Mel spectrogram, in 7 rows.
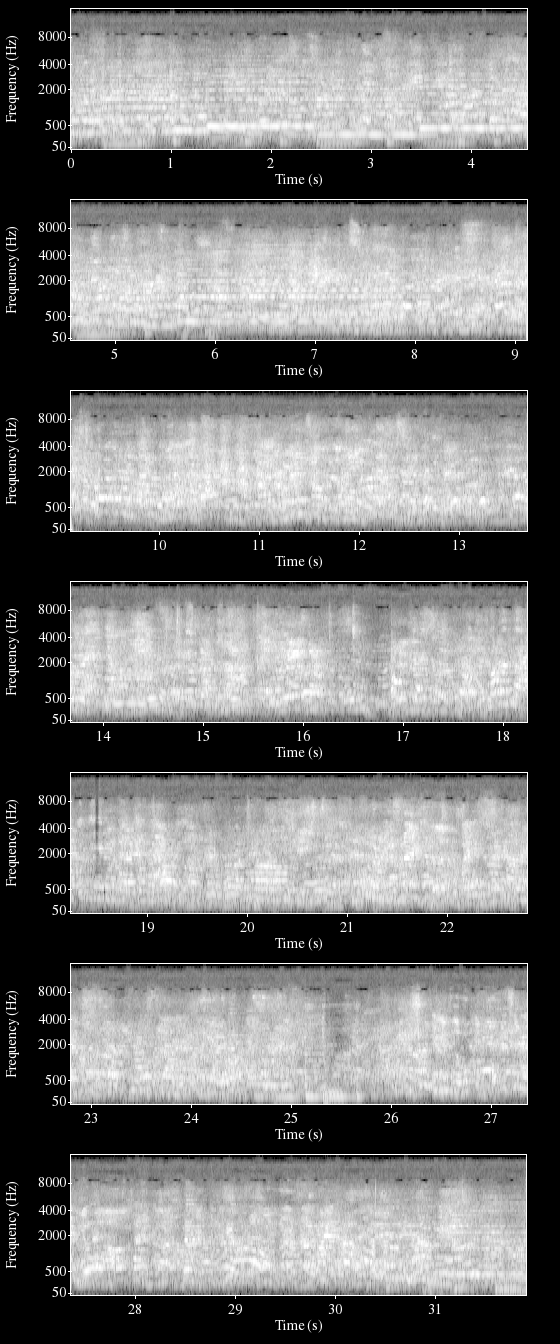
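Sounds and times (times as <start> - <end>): crowd chatter: 0.0 - 31.9.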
